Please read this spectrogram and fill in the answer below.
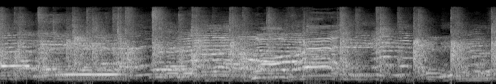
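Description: A small group clapping and cheering, with several voices shouting and whooping over the claps.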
